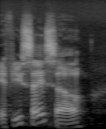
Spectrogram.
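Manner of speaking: mock cheeky, sassy tone. Retelling what was said after mishearing a friend: imitating own sassy reply. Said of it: "Why'd you have to get sassy about it?".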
